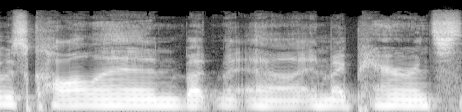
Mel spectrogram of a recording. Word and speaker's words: Colin: "Well, my name is Colin, but uh, and my parents like wanted to spell it, you know, this unusual way because they're afraid people pronounce it as colon."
